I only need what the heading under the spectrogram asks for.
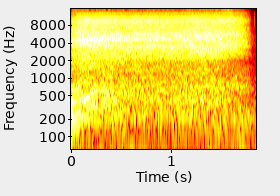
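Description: A long, steady, airy deep inhale, demonstrating a calming breathing technique of filling oneself with air like a balloon, lasting nearly two seconds before cutting off abruptly, with no talking over it.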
